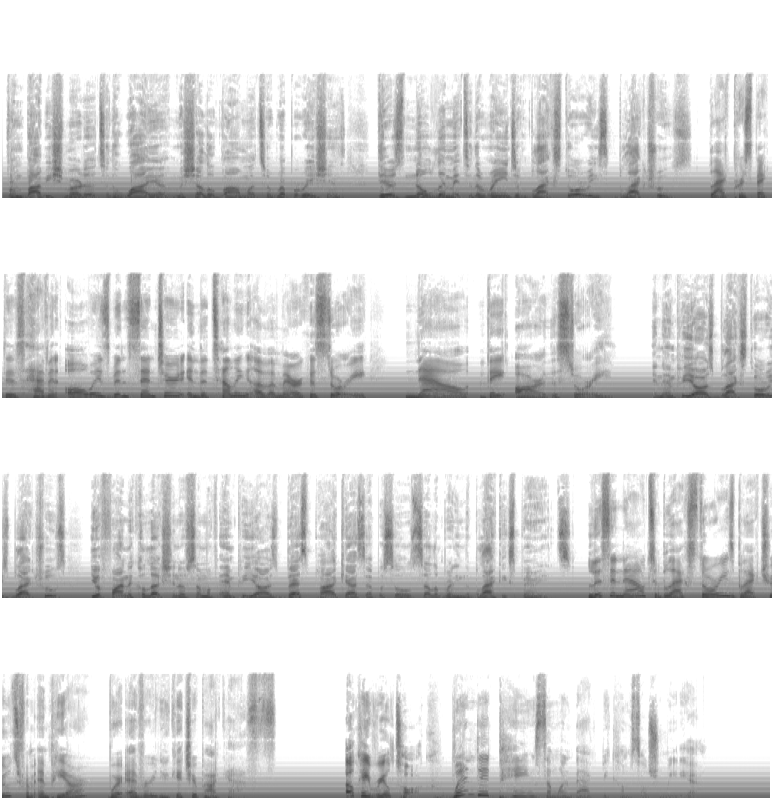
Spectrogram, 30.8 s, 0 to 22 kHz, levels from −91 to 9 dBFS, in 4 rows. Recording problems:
electrical hum; loud; throughout; 60 Hz, 8 dB below the speech

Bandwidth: 14 kHz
